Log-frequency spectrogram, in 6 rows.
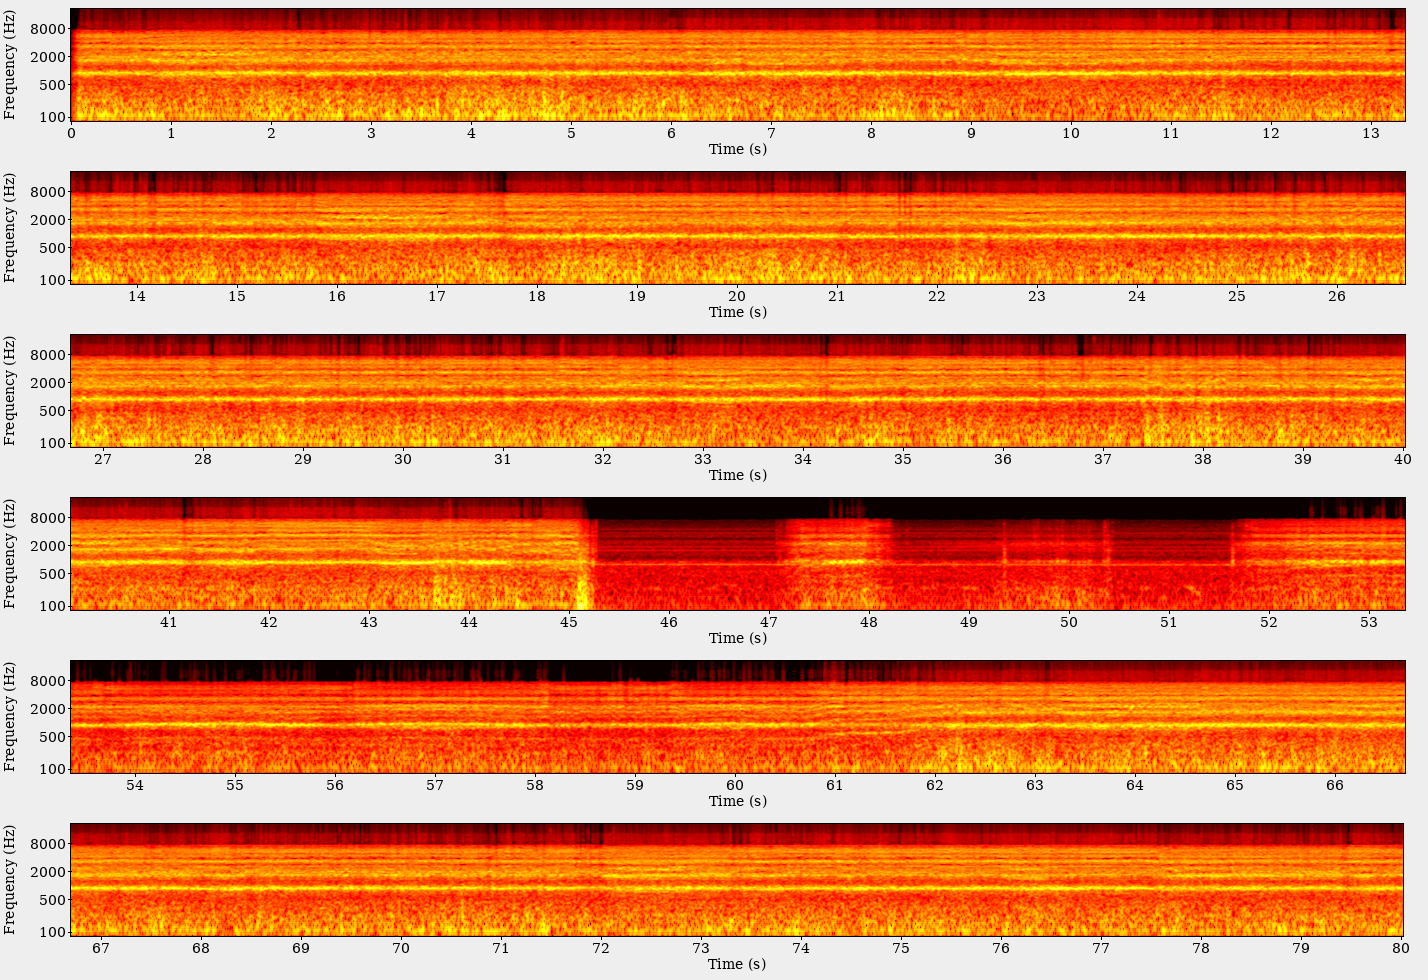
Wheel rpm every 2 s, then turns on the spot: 230, 230, 220, 220, 220, 230, 230, 230, 220, 220, 230, 230, 230, 230, 230, 230, 230, 230, 230, 230, 220, 220, 120, 20, 30, 10, 100, 110, 110, 110, 130, 220, 220, 220, 230, 230, 220, 230, 230, 230.
none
